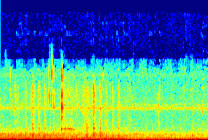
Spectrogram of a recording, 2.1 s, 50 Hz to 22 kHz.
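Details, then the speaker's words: 2015 Honda Pilot, 64,000 miles, test drive at 25-40 mph on a 102°F day: road rumble with a thin steady airplane-like whine, louder when steering left, quieter right; worn wheel bearing suspected rather than AWD transfer unit. "So 25, 30, 40, you can hear the whining sound like airplane. If I pull to the left, a little bit more noise than the"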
